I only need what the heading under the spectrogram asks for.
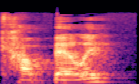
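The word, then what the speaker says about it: Caballé: has the album Barcelona as well with monster cabelli that's how you say her name and a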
